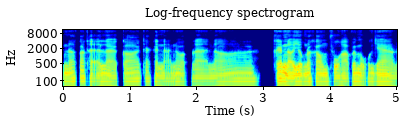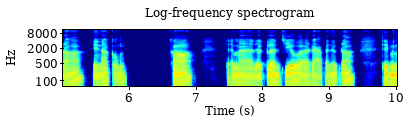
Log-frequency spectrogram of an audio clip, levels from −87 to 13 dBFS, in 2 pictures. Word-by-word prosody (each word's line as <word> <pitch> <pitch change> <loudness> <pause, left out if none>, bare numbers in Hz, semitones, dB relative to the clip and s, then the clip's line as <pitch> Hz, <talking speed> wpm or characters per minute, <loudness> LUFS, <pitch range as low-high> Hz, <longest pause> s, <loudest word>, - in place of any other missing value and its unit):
nó 105 +2 0
có 130 - +2
thể - - +1
là 90 -7 +1
có 110 +1 -1
các 120 -2 -7
hình 80 -4 -2
ảnh - - -4
hoặc - - -3
là 70 -1 -3
nó 90 +8 -4 0.6
cái 120 0 +6
nội 80 -7 +6
dung 90 0 +4
nó 105 - +3
không 95 -3 0
phù 75 - +2
hợp 70 -4 -1
với 100 +1 +1
một 100 - +1
quốc 105 - -4
gia 95 -2 +1
nào 80 -4 -1
đó 100 - 0
thì 75 - +1
nó 95 +7 +2
cũng - - -3 0.7
khó 95 +6 +4 0.5
để - - -3
mà 80 -3 +1
được 75 +1 -1
lên 85 -1 +4
chiếu 100 +5 +4
ở 80 -4 +1
rạp 75 -5 -1
ở - - -3
nước 95 +3 -3
đó. 110 +4 0 0.4
Thì 90 - +3
mình 85 -1 +3
90 Hz, 240 wpm, -26 LUFS, 80-100 Hz, 0.7 s, cái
